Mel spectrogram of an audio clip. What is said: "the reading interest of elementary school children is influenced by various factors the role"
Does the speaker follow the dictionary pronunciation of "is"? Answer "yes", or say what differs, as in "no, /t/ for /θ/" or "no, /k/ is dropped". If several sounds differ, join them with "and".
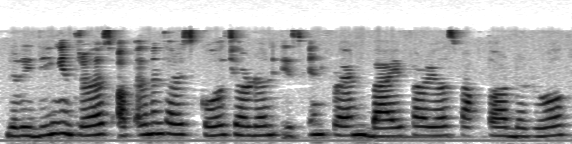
no, /s/ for /z/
